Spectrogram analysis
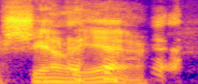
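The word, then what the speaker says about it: Charrière: Charriere. It rhymes with derriere.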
